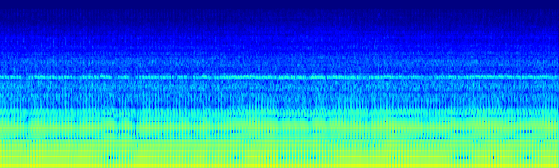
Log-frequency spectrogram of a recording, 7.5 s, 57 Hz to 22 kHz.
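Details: 2008 Yamaha FZ1 at idle: steady, lumpy idle with a thin, constant high whine riding over it, loudest at the clutch cover and quieter at crank and cam chain areas; possibly a bearing, cause unconfirmed.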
